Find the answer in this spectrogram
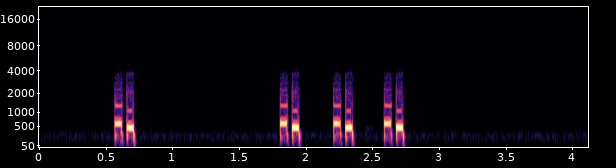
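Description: Cisco Webex meeting alert tones: four short two-note beeps, each stepping down in pitch. One comes about half a second in and three follow close together near the middle, the chime that sounds as participants leave the meeting.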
